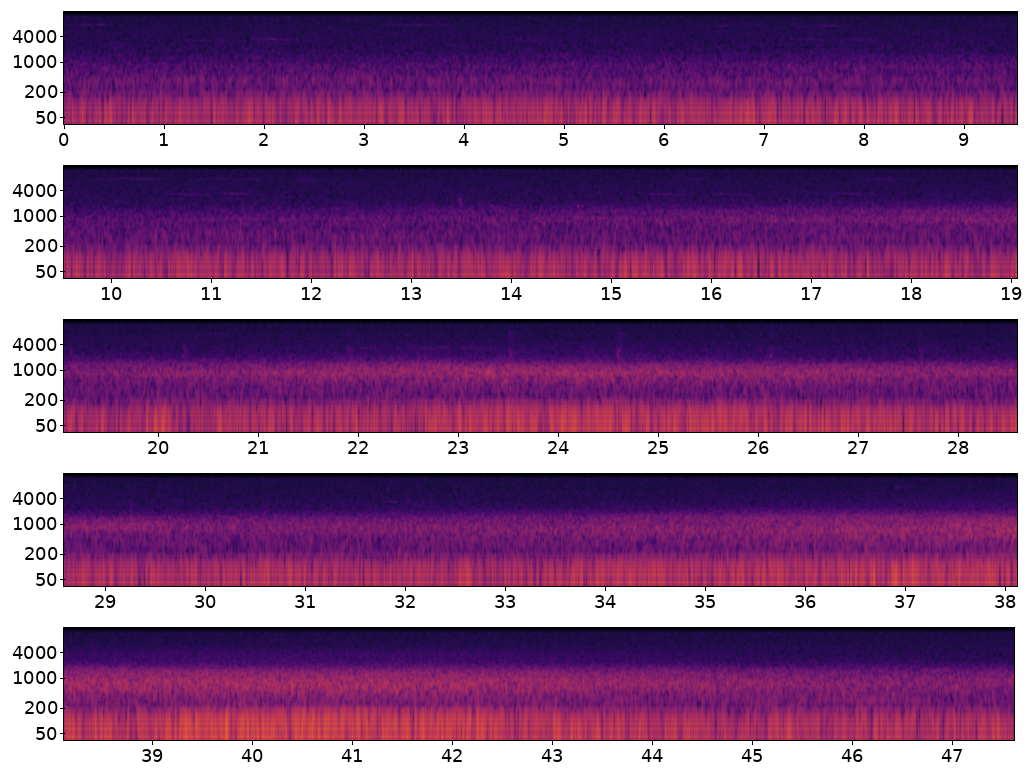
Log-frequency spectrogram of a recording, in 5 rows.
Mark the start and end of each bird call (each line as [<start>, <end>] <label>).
[0.00, 10.80] unidentified bird
[1.60, 11.90] Blue Jay (Cyanocitta cristata)
[13.00, 14.10] Common Grackle (Quiscalus quiscula)
[22.90, 25.00] Common Grackle (Quiscalus quiscula)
